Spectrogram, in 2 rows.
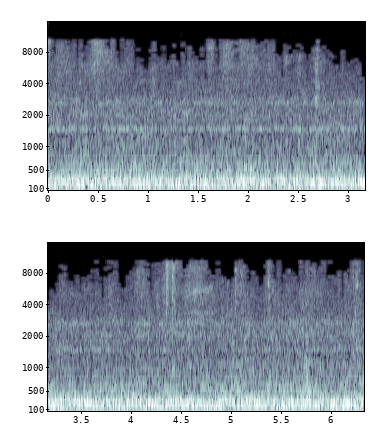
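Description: A 200 series Shinkansen train running at speed, heard inside the passenger cabin: a steady low rumble and rush of running noise with a faint steady whine above it.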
